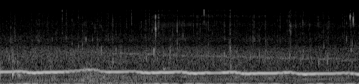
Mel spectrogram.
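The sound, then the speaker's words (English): A long, steady underwater tone from a bearded seal in the Arctic, recorded with a hydrophone, slowly glides downward in pitch like a drawn-out trill, heard alone against a constant low hiss of water. “From the bearded seals in the Arctic, you can hear them very clearly.”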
